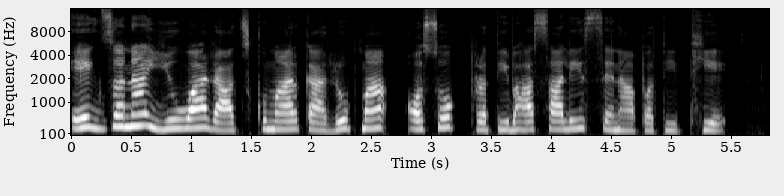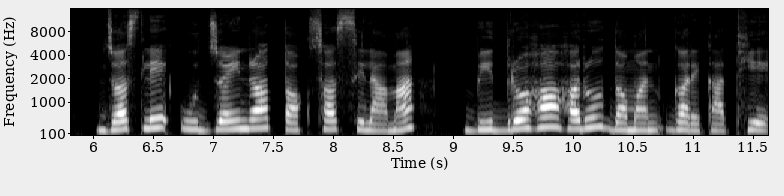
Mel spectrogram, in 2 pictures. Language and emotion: Nepali, neutral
